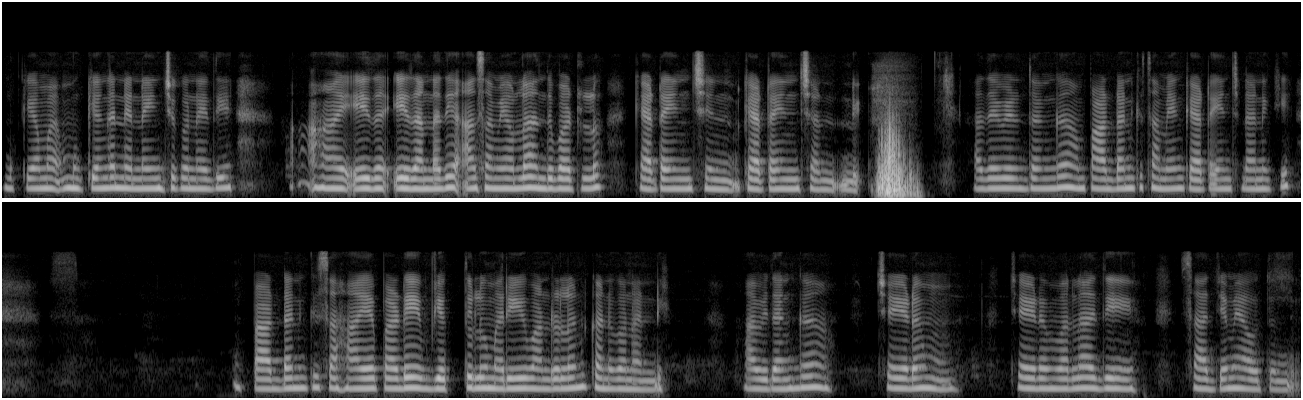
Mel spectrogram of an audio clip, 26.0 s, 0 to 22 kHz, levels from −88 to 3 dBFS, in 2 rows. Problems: constant background noise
